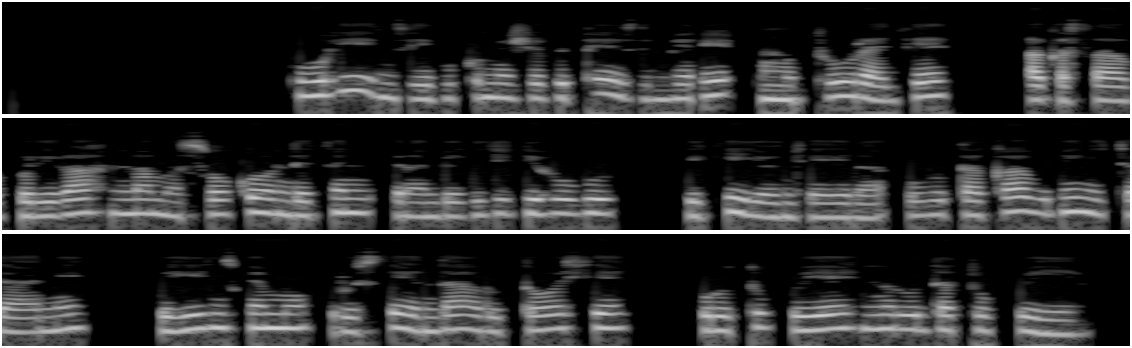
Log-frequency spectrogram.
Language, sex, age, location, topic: Kinyarwanda, female, 18-24, Huye, agriculture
